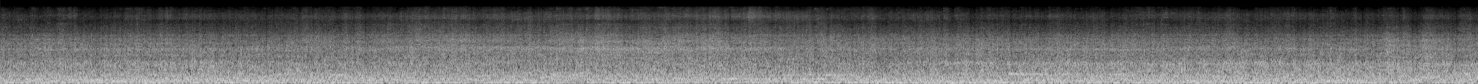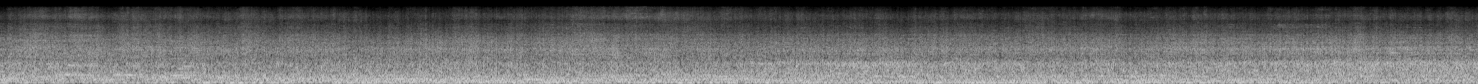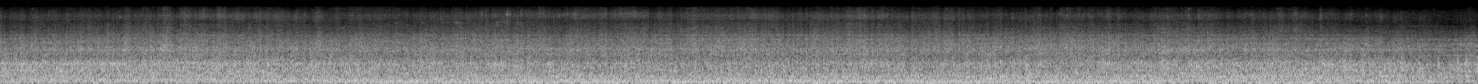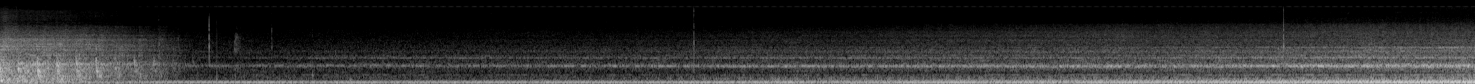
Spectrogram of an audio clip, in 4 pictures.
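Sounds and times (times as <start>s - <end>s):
wheels clacking over rail joints: 0.0s - 46.2s
freight train rumble: 0.0s - 59.0s
thin steady whine: 46.0s - 59.0s.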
